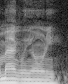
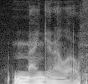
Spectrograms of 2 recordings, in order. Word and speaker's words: Manganiello: Can we just Joe Maglione, you magnificent bastard? Okay, say with me. Manganiello.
